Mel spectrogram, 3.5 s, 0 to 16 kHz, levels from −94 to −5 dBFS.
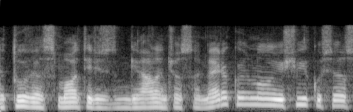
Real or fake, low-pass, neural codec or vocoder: real; 7.2 kHz; none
